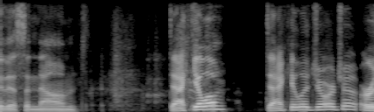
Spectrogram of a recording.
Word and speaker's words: Dacula: this and now daula Dacula Georgia or is it not like Dracula right yeah I think it was not like Dracula but I like Dracula better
